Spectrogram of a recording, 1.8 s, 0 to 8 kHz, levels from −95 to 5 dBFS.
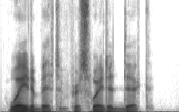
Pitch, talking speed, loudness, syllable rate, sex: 105 Hz, 165 wpm, -19 LUFS, 5.0 syllables/s, male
